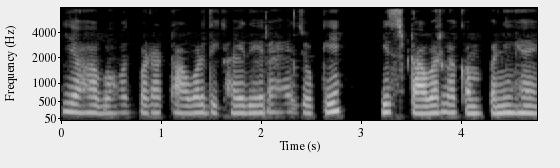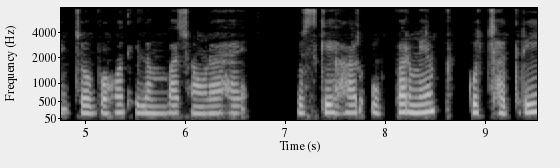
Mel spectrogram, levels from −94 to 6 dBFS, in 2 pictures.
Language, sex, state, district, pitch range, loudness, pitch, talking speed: Hindi, female, Chhattisgarh, Balrampur, 195-215 Hz, -26 LUFS, 205 Hz, 170 wpm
